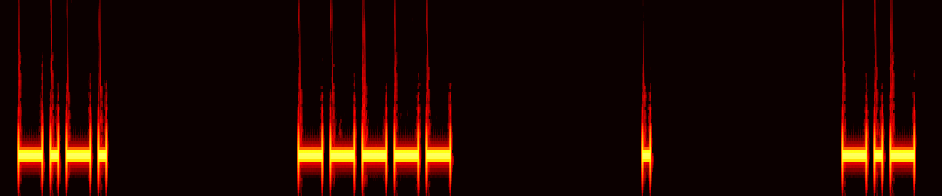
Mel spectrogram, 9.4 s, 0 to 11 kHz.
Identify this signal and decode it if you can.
Morse code, heard as a keyed tone, about 16 wpm, spaced as for 4 wpm, 700 Hz. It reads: C0EK
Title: USA Call Signs - 6 Characters - 8x Character Spacing - 15wpm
